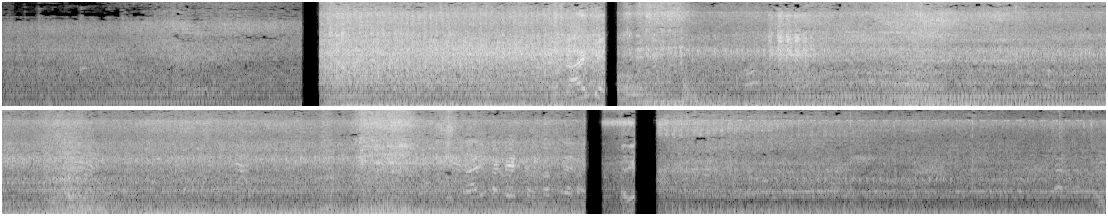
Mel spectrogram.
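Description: Road traffic passing on a highway, with people's voices in the background and a heavy low rumble through the middle of the clip. The sound drops out abruptly for a moment three times.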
